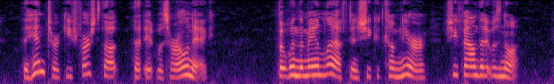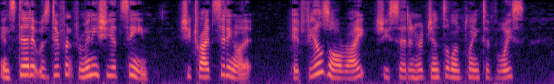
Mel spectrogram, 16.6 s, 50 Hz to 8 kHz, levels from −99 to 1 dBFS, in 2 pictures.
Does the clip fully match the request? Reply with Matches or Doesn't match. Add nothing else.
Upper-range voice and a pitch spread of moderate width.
Matches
